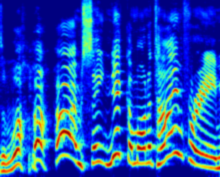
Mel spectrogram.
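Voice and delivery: high, chuckling mock Saint Nick; laughing Santa. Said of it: "He goes".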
